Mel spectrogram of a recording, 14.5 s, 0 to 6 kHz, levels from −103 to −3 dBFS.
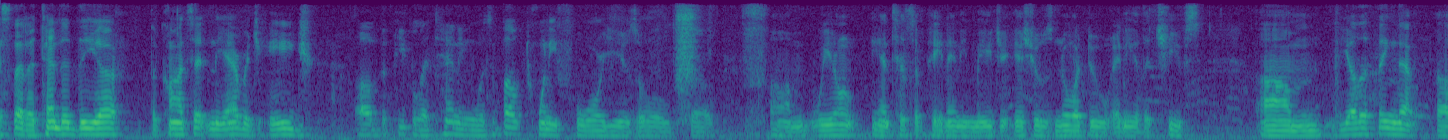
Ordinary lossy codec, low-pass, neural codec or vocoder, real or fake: AAC, 32 kbps; 5.4 kHz; none; real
